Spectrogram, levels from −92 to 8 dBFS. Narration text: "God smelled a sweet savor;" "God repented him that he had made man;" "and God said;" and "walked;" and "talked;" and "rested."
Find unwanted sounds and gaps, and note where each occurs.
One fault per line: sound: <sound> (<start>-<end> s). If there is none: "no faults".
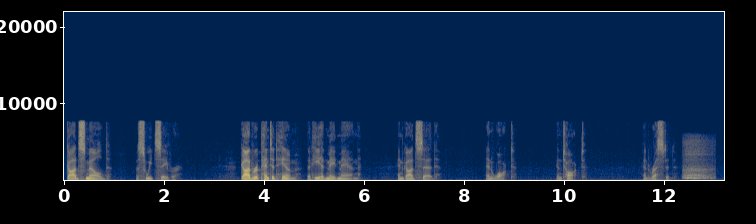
sound: breath (12.3-13.0 s)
